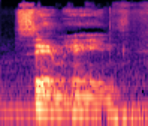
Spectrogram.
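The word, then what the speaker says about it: Samhain: another band I guess technically it's called se but we all know it as you know us Americans taking on the how it's spelled we go with Sam Hayne and this is initium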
